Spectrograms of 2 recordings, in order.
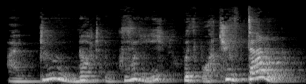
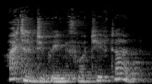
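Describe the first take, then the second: First: The voice sounds hostile and confrontational. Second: The voice sounds firm, calm and confident. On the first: The speaker calls it wrong. "Whoa, aggressive" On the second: The speaker calls it right. "which is what you'd call assertive"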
